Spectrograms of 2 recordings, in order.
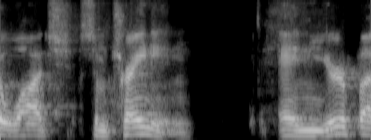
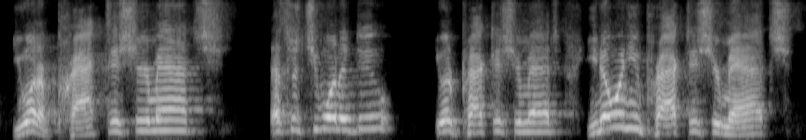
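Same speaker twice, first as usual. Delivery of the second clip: incredulous mockery; 6 semitones higher than usual. Mocking incredulous question.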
